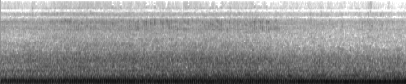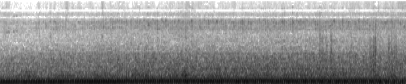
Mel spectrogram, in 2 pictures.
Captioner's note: engine sounds decreasing as the airplane comes in for a landing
